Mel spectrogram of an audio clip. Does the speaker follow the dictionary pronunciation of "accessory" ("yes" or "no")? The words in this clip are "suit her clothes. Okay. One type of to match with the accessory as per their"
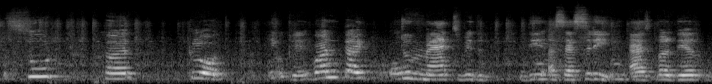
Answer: no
